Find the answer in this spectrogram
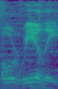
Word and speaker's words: Orly: like with alga Orly it's supposed to be pronounced or really really and uh every time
